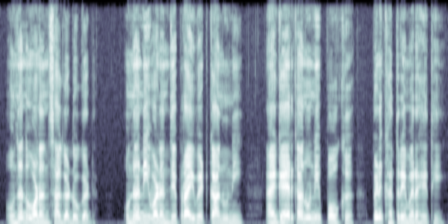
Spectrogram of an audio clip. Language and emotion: Sindhi, neutral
